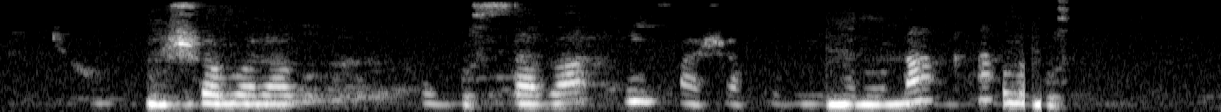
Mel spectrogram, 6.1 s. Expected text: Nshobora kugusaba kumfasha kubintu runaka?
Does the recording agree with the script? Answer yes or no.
no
